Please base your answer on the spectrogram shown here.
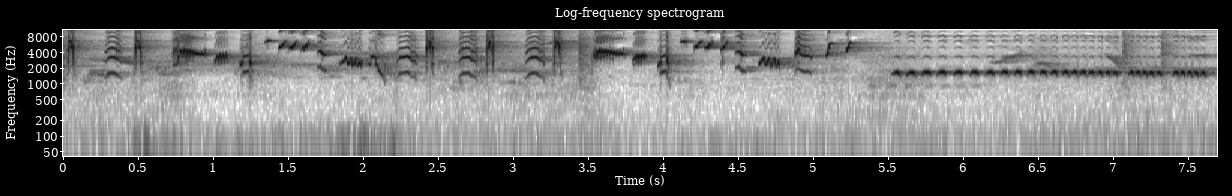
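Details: Caged white-rumped shama in competitive, many-voiced singing: loud varied whistled and harsh notes sliding up and down, then a fast even trill of repeated clicks on one pitch.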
